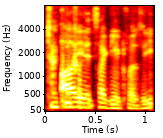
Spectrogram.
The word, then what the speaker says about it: Tagliacozzi: Tagliacozzi.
